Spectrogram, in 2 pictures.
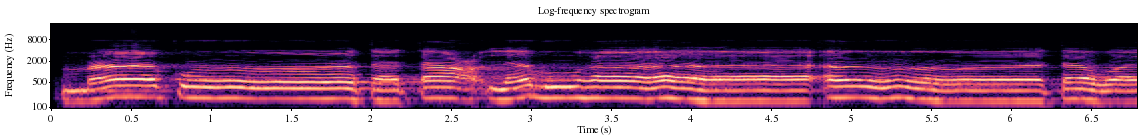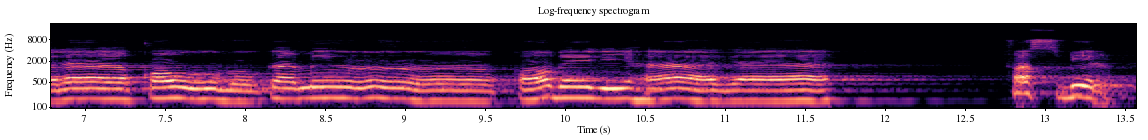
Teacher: صاد حروف مستعلیہ میں سے پر پڑھیں گے، اور یہ ساکن حرف ہے، تو پیچھے والے متحرک حرف فا سے مل کر پڑھا جائے گا، یہ الف مدہ کو نہیں پڑھیں گے۔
